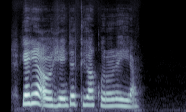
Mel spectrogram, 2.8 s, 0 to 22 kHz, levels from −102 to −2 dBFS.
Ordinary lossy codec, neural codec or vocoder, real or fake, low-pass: none; codec, 44.1 kHz, 3.4 kbps, Pupu-Codec; fake; none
